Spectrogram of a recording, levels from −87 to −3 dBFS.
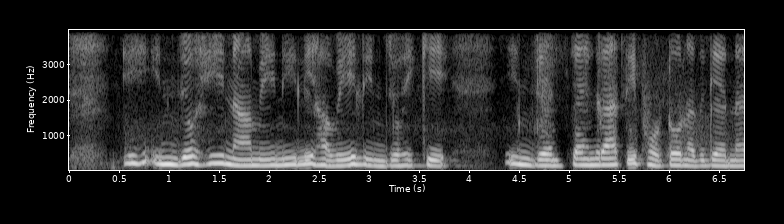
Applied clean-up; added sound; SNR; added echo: neural mask model Resemble Enhance denoiser.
